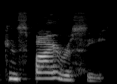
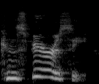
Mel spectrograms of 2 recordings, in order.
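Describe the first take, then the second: First: The middle vowel sounds like 'spire'. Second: The middle vowel sounds like 'spir' in 'spirit'. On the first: The word follows the verb it comes from. The speaker calls it right. "it's conspire, right? To conspire, it should be conspiracy" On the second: This is how people usually say it. The speaker calls it wrong. "not conspiracy"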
